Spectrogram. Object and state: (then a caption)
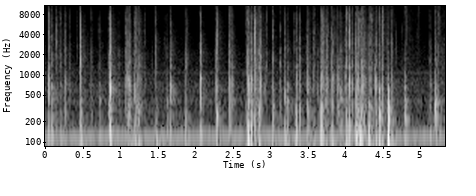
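Paperboard milk carton, full. A full 1-liter paperboard milk carton with a plastic cap is held in one hand while the fingertips and nails of the other tap and scratch its side. The result is a quick, irregular run of short, dull, low thunks with dry, crackly scratching between them, over a steady low hum.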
